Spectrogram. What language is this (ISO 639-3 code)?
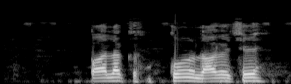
gig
